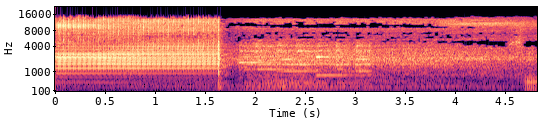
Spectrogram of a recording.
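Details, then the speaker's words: Homemade Bluetooth speaker with TDA2005 amplifier, old Motorola S9 headset and gaming-chair parts: loud buzz at turn-on drops to a faint steady hiss; owner believes a ground loop causes it. "one of the issues I have been having with this I believe it's because of a ground loop is this noise when I turn on the speaker"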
